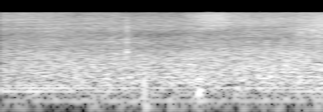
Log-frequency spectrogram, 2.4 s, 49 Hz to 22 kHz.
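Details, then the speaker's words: Pressure washer downstreaming 10% sodium hypochlorite for a painted wood deck: steady airy hiss over the running washer as the chemical injector sucks air because the one-gallon bucket is empty. "hear that noise hear that hissing that means my buckets empty I'm no longer really pulling anything"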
